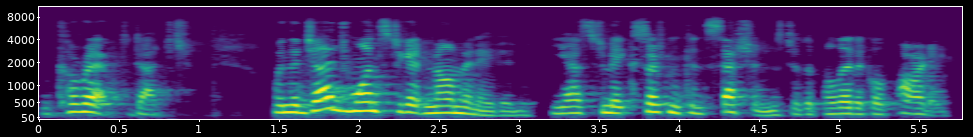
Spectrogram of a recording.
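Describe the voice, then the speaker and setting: Woman playing a blunt, animated mob lawyer. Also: fairly low pitch, brisk, muffled recording. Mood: businesslike. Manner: blunt, emphatic. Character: blunt, no-nonsense female lawyer to mobsters. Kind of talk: old time radio crime acting.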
